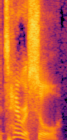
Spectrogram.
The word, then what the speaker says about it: pterosaur: who did fly the pterosaur which is confusing to look up online because there's a silent p at the start just thought i'd warn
